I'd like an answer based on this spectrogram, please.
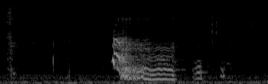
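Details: Six-week-old Shih Tzu puppy just after a bath gives a single drawn-out whine lasting over half a second, starting high and sliding downward with a strained, harmonic-rich tone, followed by two short soft squeaks against faint indoor background noise.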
